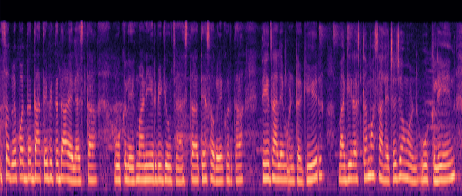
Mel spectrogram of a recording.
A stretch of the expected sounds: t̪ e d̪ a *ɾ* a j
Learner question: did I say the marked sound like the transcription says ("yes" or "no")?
no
